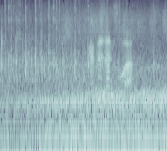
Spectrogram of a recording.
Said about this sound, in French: J'ai peut-être surestimé un peu mon carburant, mais je vois la base d'ici et mon moteur droit marche, alors il ne devrait pas y avoir de problème.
